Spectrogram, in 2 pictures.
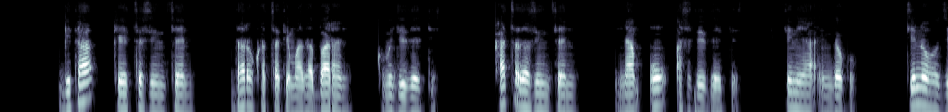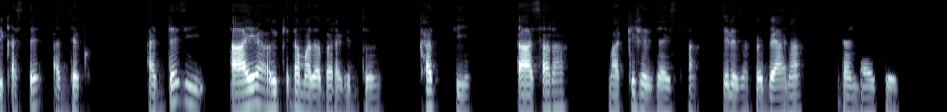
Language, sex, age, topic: Gamo, male, 18-24, agriculture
